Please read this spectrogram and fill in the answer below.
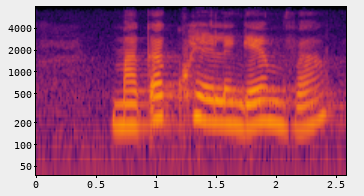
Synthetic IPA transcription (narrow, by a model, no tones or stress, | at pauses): makʼakʰwɛlɛŋɡʱɛːɱb̪vʱa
